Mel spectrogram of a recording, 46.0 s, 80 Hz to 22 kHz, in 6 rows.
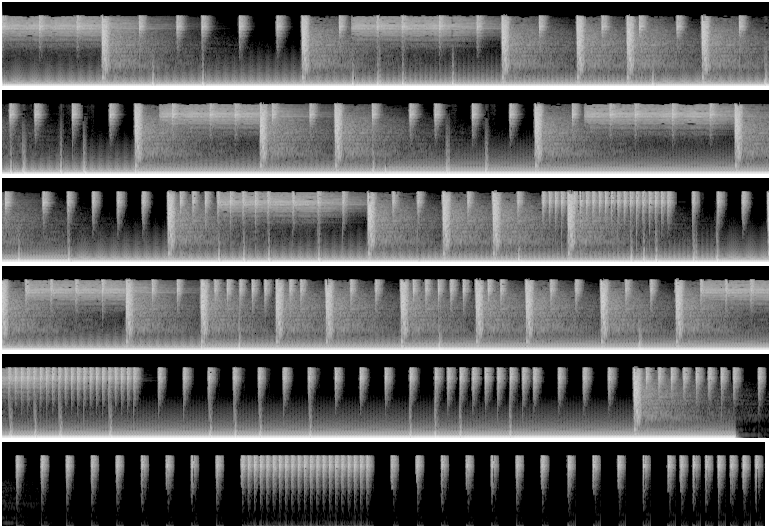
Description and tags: Trap beat agressive type, 120 bpm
